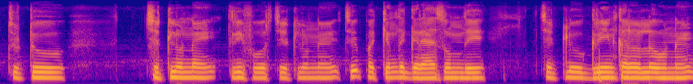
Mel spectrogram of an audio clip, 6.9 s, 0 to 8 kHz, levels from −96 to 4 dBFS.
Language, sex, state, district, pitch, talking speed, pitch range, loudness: Telugu, male, Andhra Pradesh, Srikakulam, 150 Hz, 110 wpm, 145-155 Hz, -19 LUFS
